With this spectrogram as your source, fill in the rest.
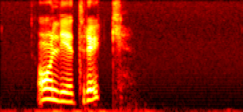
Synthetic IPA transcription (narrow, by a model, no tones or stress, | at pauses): ɔljət̪ʰɾʏk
